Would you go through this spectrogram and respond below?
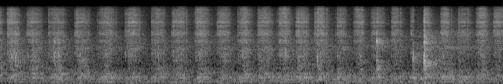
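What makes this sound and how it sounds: A graphite pencil is rubbed across a flat sheet of white drawing paper in fast horizontal back-and-forth shading strokes. About 18 steady, rhythmic strokes make a bright, airy scratching hiss with almost no low end. A few strokes near the end come out slightly sharper and louder.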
